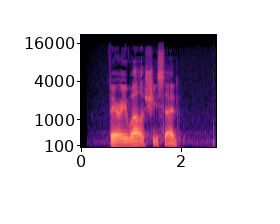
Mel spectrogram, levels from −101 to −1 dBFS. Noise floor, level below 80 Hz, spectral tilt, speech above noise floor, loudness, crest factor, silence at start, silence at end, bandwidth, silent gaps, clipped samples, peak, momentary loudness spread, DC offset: -64 dBFS; -72 dBFS; -5 dB/octave; 40 dB; -25 LUFS; 18 dB; 0.6 s; 0.8 s; 15.5 kHz; none; under 0.1%; -8 dBFS; 8 LU; under 0.1%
